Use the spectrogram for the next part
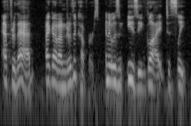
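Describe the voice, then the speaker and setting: A woman reading a short story aloud to children in an expressive, instructive way, like a teacher. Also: mid-range voice, fairly quick, a little hiss or hum.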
